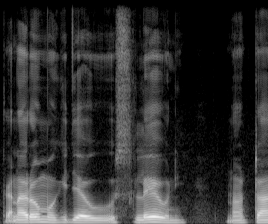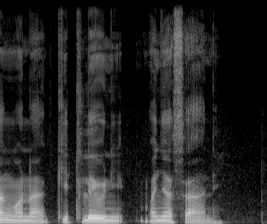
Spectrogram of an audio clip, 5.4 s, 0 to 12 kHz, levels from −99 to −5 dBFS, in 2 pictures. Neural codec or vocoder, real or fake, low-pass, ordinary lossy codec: none; real; none; none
